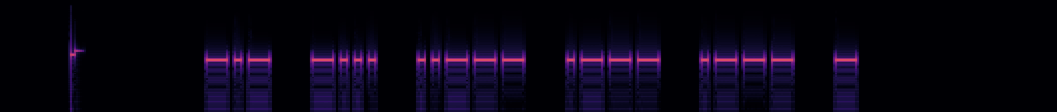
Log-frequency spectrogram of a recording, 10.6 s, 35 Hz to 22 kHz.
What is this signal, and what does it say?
Morse code, heard as a keyed tone, about 17 wpm, spaced as for 12 wpm, 700 Hz. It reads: KB2JJT
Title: USA Call Signs - 6 Characters - 2x Character Spacing - 17wpm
